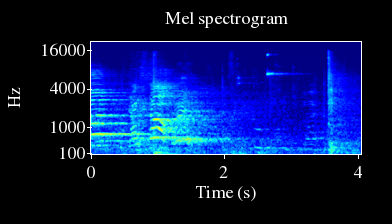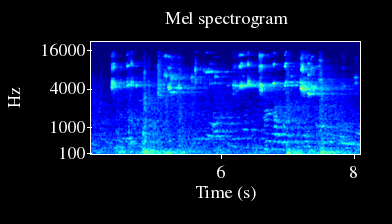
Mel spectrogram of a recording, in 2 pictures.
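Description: A basketball bounces with dull thuds on the floor.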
